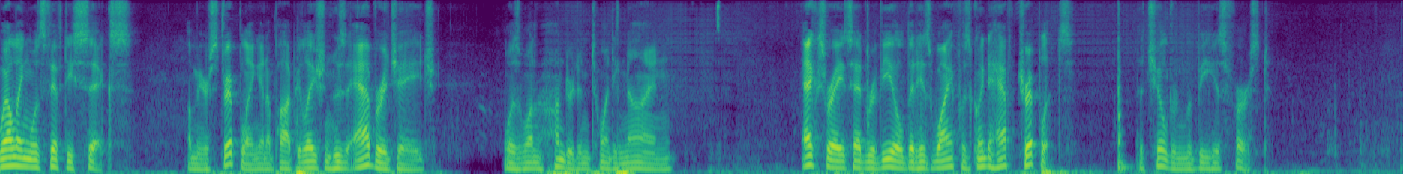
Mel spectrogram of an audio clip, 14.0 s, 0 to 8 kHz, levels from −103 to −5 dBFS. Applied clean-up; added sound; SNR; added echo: neural mask model Resemble Enhance denoiser.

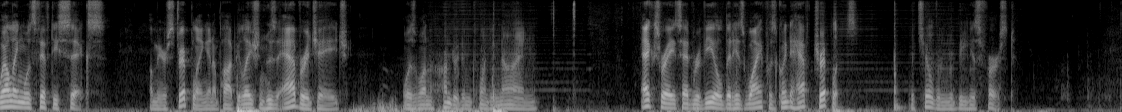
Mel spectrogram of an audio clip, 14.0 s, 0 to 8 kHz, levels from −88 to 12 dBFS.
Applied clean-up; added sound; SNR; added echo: neural separator model SepFormer DNS4.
